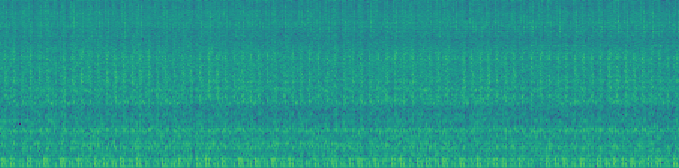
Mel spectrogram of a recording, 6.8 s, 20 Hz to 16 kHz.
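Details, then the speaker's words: John Deere GT225 lawn tractor, warmed up, repeated cranking: steady rapid churning about three beats a second, never fires; starts fine cold but not warm; owner checks cables, later believes starter overheated and toasted. "Never had a tractor hard start when it was warmed up. I'm telling you, that thing fires right up when it's cold, but just not when it's warmed up."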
